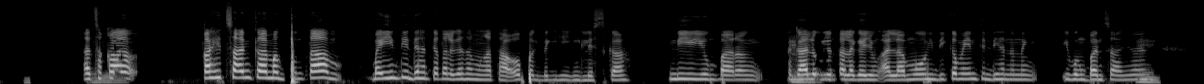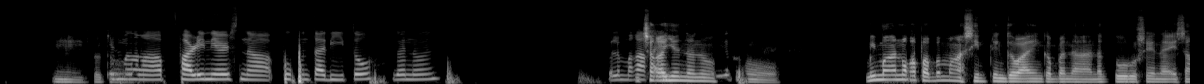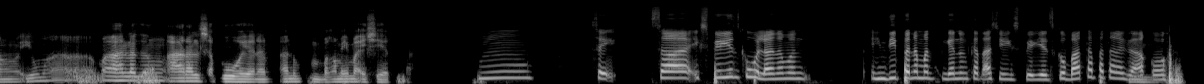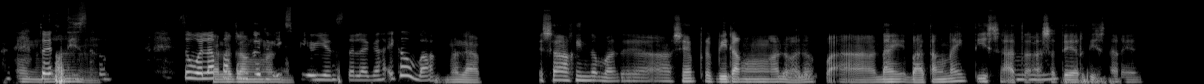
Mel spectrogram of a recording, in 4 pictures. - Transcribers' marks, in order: static; distorted speech; chuckle; mechanical hum
- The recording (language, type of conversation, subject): Filipino, unstructured, Anong simpleng gawain ang nagpapasaya sa iyo araw-araw?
